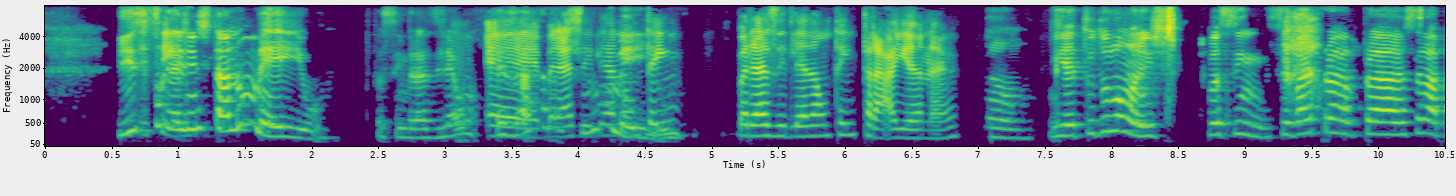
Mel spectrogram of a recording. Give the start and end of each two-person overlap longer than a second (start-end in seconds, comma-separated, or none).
3.3-4.8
